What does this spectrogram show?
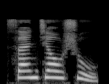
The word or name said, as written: sanjiaoshu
